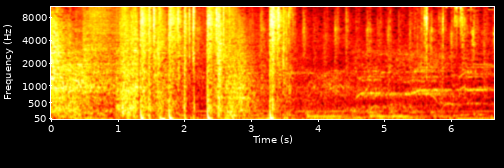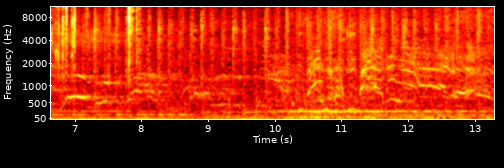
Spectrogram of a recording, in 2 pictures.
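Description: Gunfire in the video game Metro Exodus: a burst of several sharp shots in the first few seconds, then ongoing game ambience with tonal sounds.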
